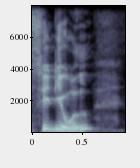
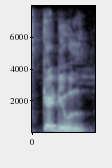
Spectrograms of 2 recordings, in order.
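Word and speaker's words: schedule: আগে বলতাম সিডিউল। এখন মার্কিন ইংলিশের দৌলতে এই শব্দটা গেছে স্কেডিউল মানে রুটিন।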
